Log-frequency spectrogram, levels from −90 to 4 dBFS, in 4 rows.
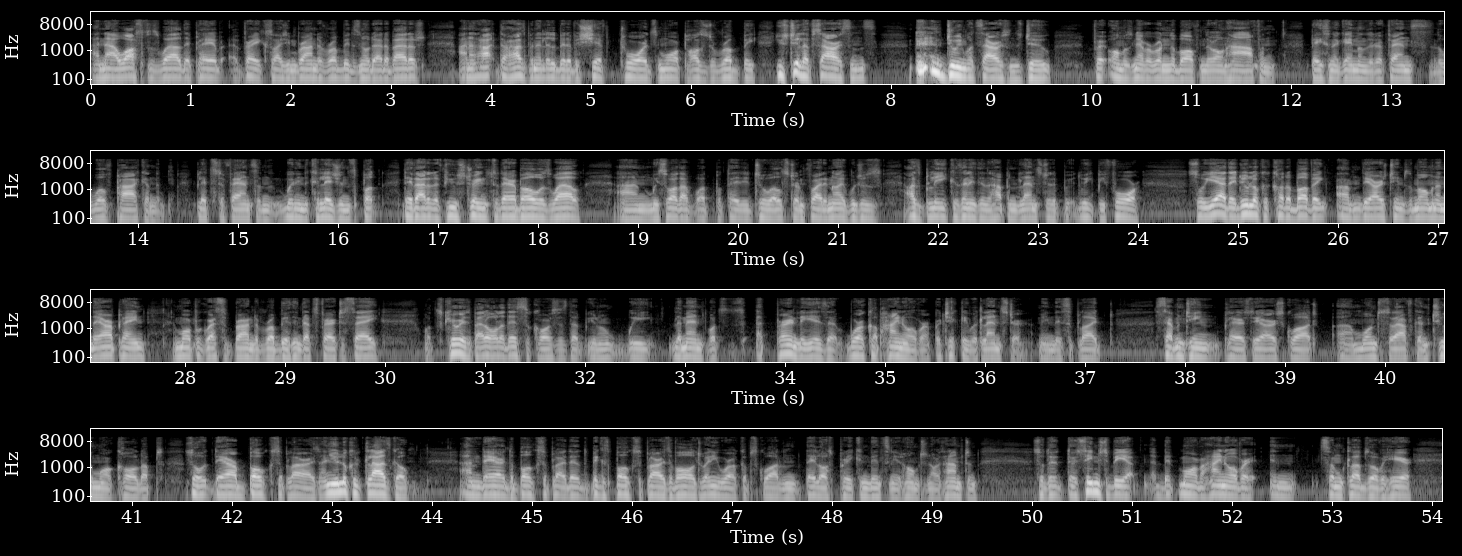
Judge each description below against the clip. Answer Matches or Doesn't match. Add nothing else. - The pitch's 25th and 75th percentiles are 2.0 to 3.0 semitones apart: Matches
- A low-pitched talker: Matches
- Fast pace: Matches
